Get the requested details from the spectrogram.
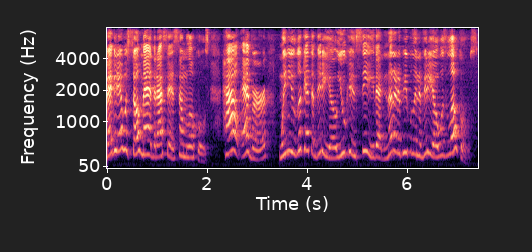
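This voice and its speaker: A woman with an American accent speaks in a raised, projected voice at a fairly quick pace with hardly any pauses, her high pitch, bright, sharp tone and lively intonation standing out. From US South, Dallas, Texas. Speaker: family vlogger. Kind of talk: casual chat. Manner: animated.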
